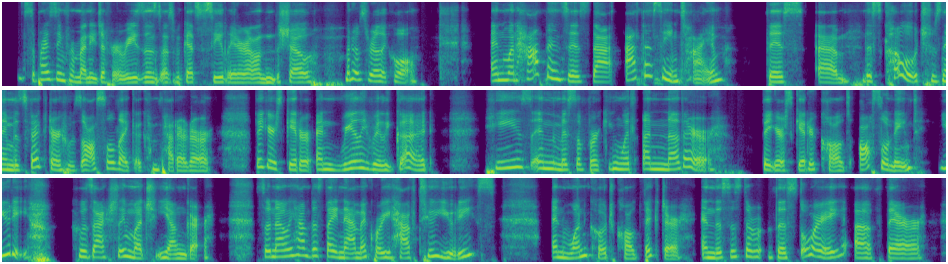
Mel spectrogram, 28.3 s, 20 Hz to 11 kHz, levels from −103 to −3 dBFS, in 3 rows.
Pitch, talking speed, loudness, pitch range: 220 Hz, 190 wpm, -22 LUFS, 195-270 Hz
